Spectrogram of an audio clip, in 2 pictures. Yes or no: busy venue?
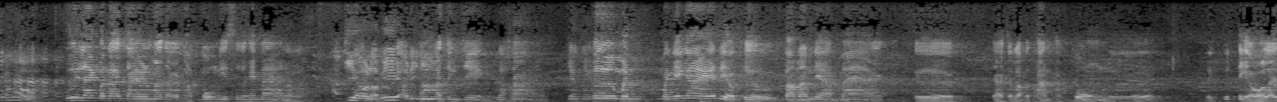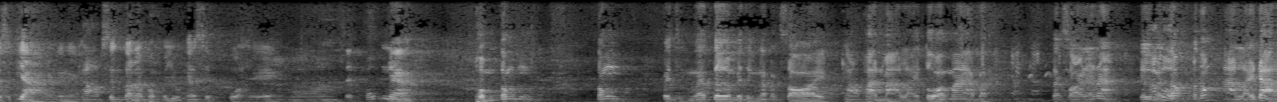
yes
